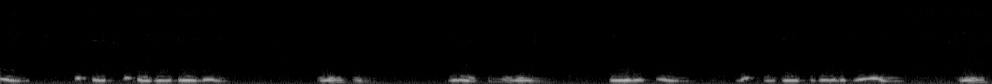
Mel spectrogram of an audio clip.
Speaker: once more and this time we are removing more frequencies so that we are simulating speech as it is heard by someone with a severe hearing loss or in other words someone with sensitivity to sound only in an extremely narrow range in the lower frequencies you will find speech is now almost totally unintelligible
